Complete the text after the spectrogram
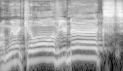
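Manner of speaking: shrill, very high, rising war-cry yell. Playing a character mid-fight, threatening the enemies: yelling in character. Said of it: "I, like, yell".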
